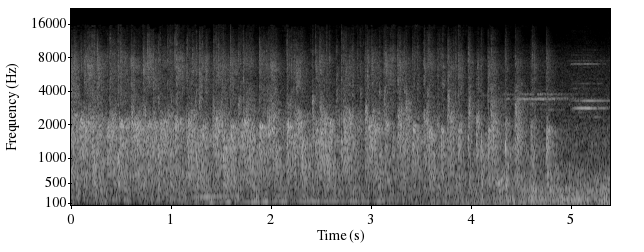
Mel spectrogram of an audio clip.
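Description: A small group of people applauding with their hands, the clapping thinning out and dying away near the end.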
